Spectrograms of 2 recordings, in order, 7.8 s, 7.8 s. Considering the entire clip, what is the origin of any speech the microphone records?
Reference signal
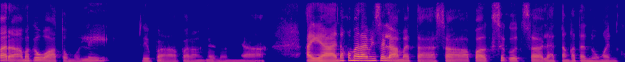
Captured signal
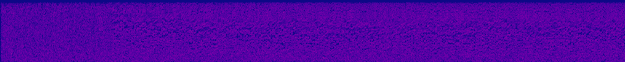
neither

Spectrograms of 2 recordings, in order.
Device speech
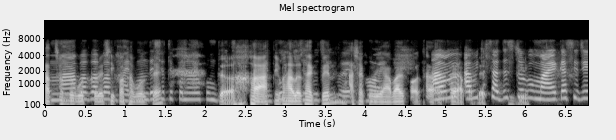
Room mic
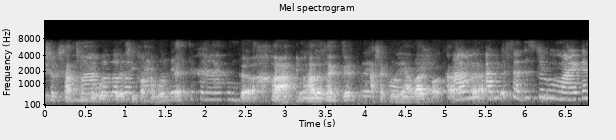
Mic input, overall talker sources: echo only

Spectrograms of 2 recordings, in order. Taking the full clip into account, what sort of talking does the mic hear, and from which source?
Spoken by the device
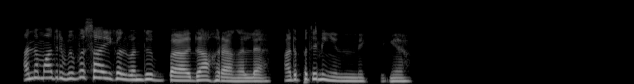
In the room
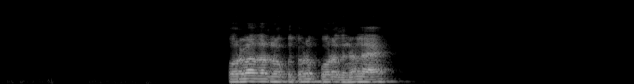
user only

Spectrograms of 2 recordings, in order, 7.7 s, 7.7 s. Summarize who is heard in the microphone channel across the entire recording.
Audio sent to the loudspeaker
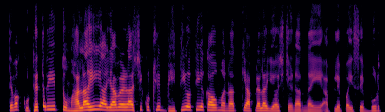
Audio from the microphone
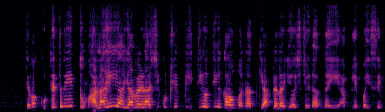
echo only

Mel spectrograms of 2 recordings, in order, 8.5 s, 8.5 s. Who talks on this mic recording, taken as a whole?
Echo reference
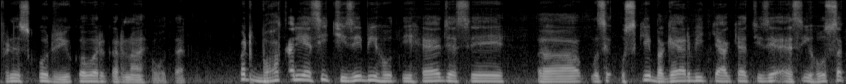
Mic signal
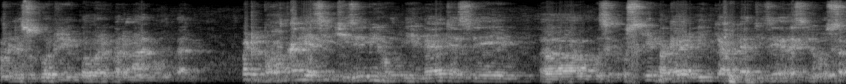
both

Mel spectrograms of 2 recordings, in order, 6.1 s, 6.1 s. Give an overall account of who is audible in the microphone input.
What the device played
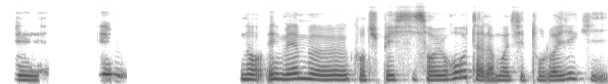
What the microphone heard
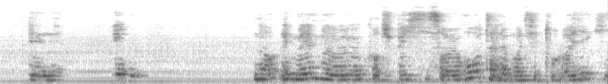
echo only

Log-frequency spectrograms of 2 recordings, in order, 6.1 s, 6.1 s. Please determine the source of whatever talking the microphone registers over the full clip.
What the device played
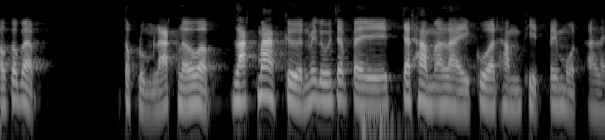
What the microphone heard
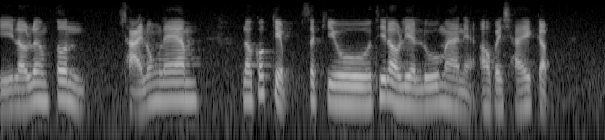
user only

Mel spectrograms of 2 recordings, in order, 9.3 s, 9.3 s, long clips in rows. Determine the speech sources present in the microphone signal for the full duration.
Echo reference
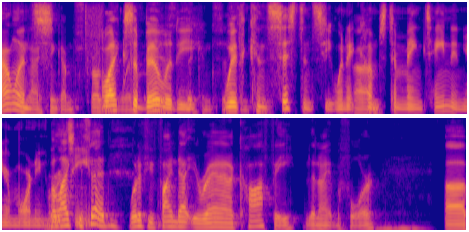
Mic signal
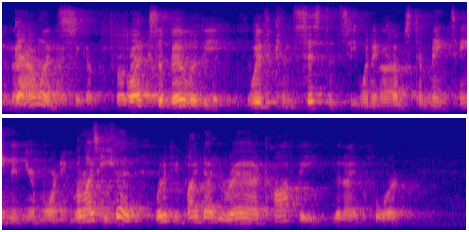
echo only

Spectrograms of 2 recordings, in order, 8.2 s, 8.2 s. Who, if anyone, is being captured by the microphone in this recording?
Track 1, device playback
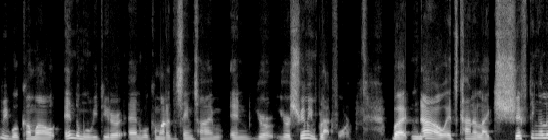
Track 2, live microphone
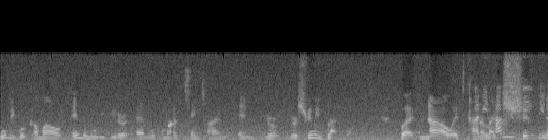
both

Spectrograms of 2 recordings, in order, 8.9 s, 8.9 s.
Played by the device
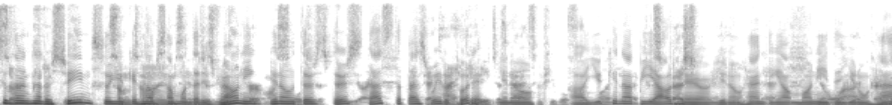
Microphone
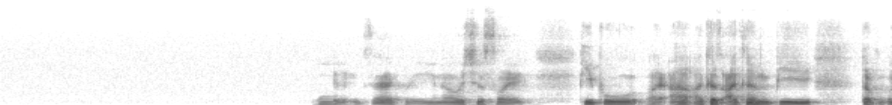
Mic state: user only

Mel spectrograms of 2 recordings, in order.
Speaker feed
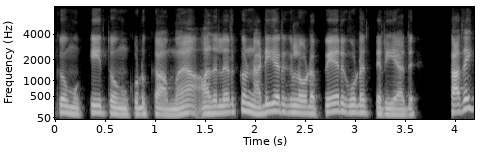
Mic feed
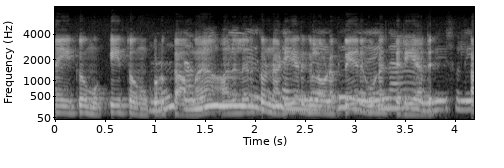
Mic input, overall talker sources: both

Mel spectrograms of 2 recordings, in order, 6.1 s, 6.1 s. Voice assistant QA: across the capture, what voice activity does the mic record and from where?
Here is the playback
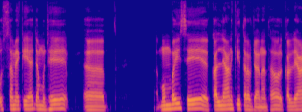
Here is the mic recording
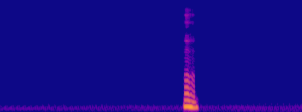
user only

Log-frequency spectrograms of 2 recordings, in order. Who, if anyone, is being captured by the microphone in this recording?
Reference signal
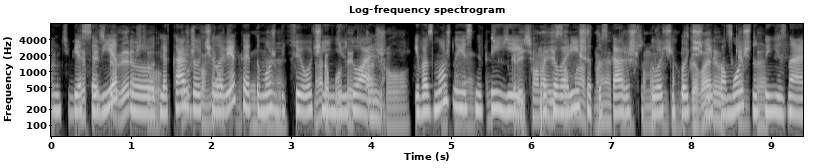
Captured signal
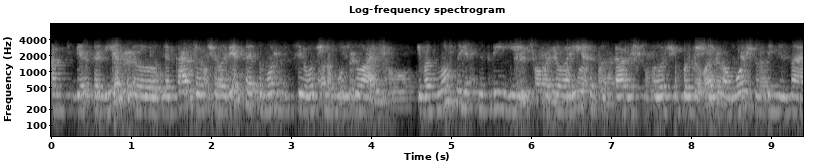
echo only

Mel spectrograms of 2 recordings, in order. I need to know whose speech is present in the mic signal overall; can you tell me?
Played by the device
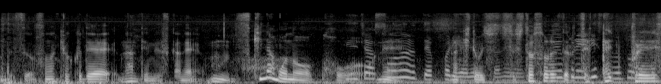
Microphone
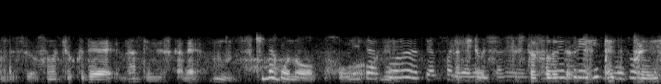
both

